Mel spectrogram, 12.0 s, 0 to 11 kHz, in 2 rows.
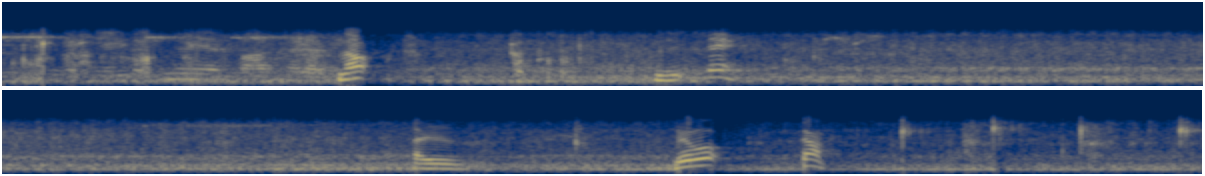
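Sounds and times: steady motor hum: 0.0s - 12.0s.

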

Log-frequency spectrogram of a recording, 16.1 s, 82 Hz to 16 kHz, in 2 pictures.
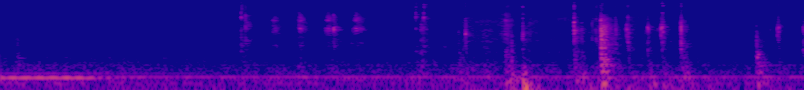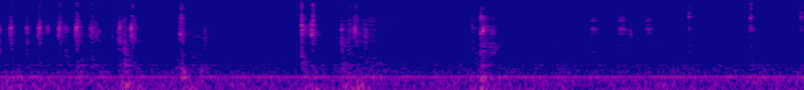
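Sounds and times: steady low hum: 0.0s - 16.0s
computer keyboard keys clicking: 5.7s - 7.0s, 7.6s - 10.2s, 11.0s - 11.8s.

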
